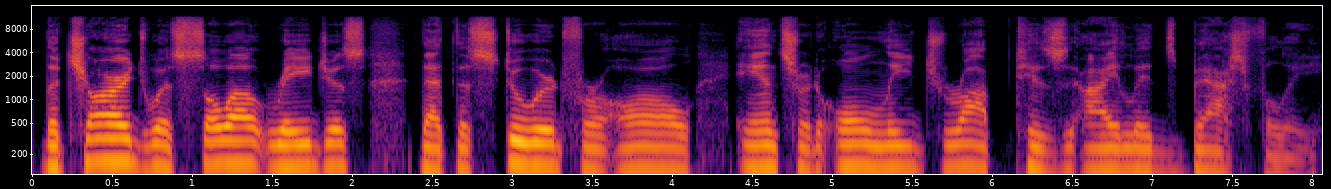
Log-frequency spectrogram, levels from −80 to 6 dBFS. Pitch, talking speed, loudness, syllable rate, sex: 120 Hz, 120 wpm, -17 LUFS, 3.7 syllables/s, male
